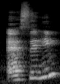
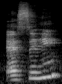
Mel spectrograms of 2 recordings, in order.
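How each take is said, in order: No difference in how they are said.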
